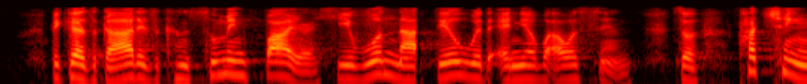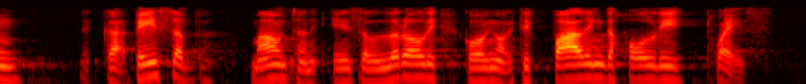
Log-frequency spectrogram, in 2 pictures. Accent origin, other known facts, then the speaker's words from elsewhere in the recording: South Korea; When I was growing up in Korea, I didn't have that luxury.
